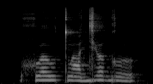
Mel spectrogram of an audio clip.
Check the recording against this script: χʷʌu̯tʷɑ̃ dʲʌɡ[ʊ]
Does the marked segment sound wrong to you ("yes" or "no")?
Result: no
